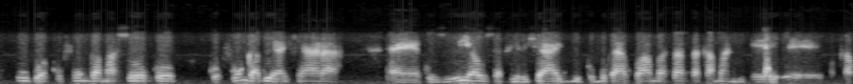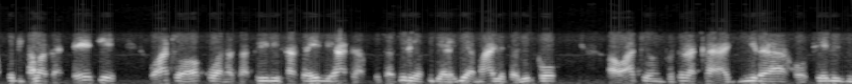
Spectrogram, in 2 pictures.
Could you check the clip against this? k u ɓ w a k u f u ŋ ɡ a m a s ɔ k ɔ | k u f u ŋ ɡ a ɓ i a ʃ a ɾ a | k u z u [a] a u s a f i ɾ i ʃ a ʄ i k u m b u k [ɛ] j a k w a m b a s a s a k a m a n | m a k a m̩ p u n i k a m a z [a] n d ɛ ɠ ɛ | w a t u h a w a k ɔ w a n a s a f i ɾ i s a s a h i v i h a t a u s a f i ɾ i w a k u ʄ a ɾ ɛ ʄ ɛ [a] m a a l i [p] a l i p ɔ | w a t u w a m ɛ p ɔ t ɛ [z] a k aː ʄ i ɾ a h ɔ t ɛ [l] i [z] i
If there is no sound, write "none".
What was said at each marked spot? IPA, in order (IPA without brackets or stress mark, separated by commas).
i, a, a, a, p, z, l, z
